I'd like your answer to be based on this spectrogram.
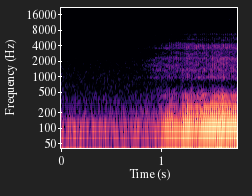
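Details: A single deep, vibrating snore during sleep, building over about a second; snoring.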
